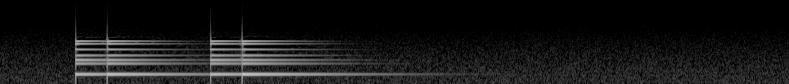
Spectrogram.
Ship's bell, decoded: 4

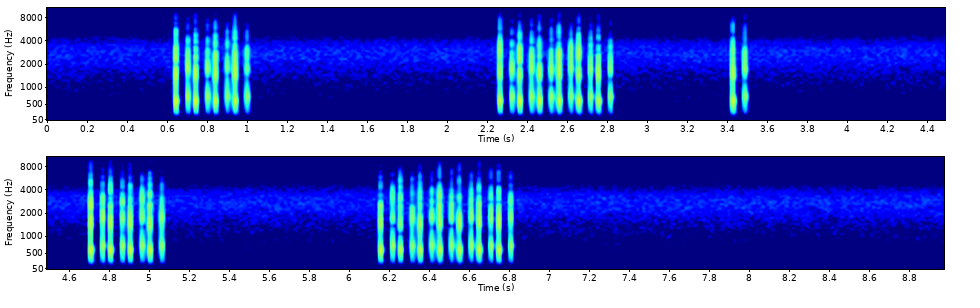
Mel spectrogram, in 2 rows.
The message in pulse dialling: 4 6 1 4 7

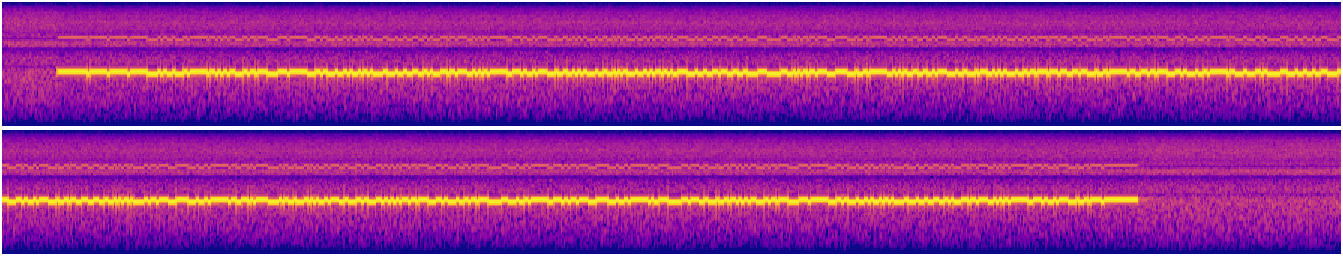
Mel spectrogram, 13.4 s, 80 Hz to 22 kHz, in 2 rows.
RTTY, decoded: JA9N DE IZ4CG R R FB PIOTR. RIG HR 10 W, ANT LONG WIRE. WX SUNNY, 5 C. BTU JA9N DE IZ4CG K

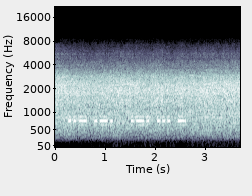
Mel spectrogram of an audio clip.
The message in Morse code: UR RST

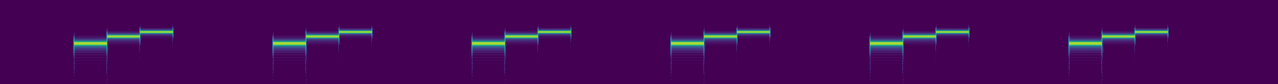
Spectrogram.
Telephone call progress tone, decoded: special information tone

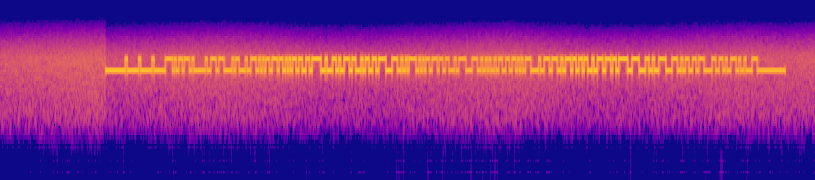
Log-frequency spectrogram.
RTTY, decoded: AMBAS SITUACIONES CONFIRMAN LA TOPONIMIA.

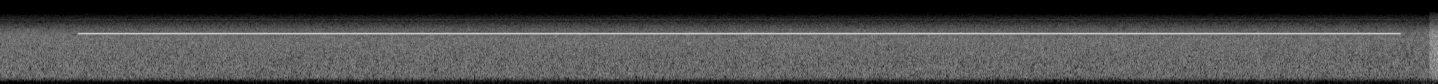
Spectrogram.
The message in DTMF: none

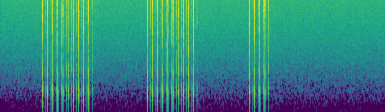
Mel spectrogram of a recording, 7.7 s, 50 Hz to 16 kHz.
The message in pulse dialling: 0 0 4

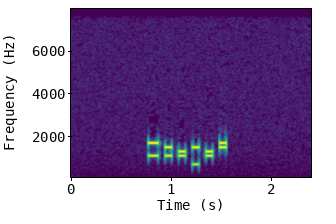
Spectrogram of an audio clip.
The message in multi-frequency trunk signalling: KP 9676 ST

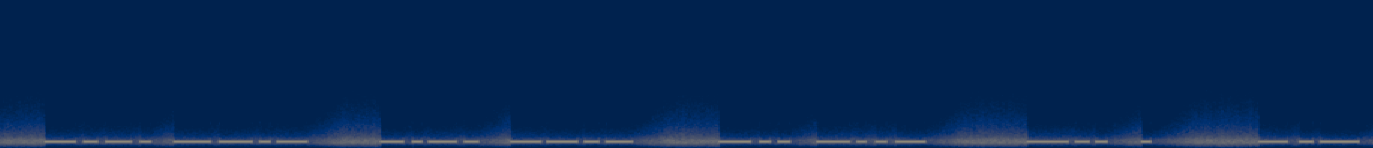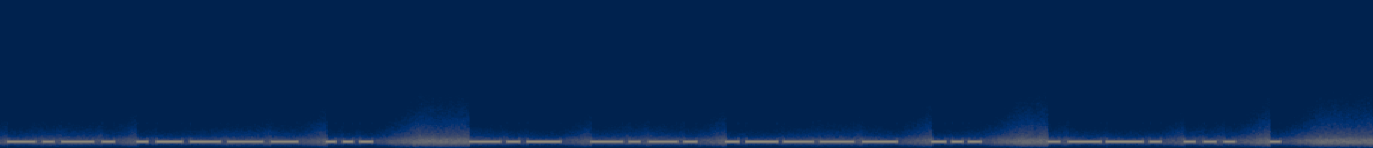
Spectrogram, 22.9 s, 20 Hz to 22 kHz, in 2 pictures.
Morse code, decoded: CQ CQ DX DE KC1S KC1S PSE

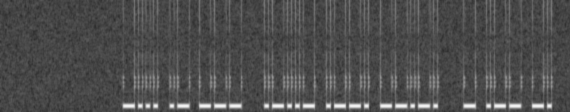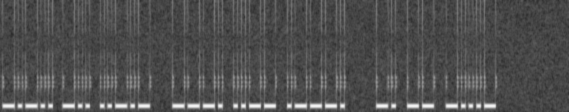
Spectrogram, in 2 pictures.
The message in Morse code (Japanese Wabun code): ハイレ ヰツシ ムヤタ キホミ ソノセ タヨメ

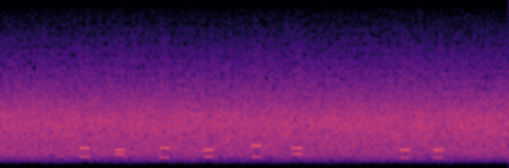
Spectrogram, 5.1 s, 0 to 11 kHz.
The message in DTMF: 5*2460 11

